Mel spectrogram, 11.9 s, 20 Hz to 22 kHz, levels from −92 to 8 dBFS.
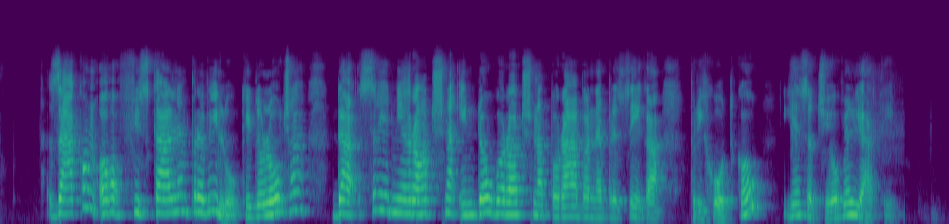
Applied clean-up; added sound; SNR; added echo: none; none; none; none.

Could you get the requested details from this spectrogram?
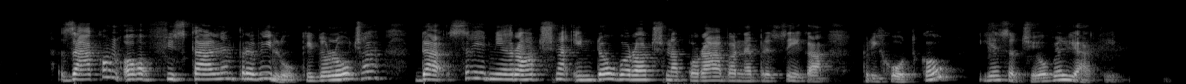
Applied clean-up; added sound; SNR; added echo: neural mask model Resemble Enhance denoiser.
